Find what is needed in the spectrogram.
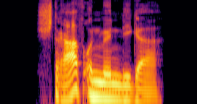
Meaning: inflection of strafunmündig: 1. strong/mixed nominative masculine singular 2. strong genitive/dative feminine singular 3. strong genitive plural
- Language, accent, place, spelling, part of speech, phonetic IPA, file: German, Germany, Berlin, strafunmündiger, adjective, [ˈʃtʁaːfˌʔʊnmʏndɪɡɐ], De-strafunmündiger.ogg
